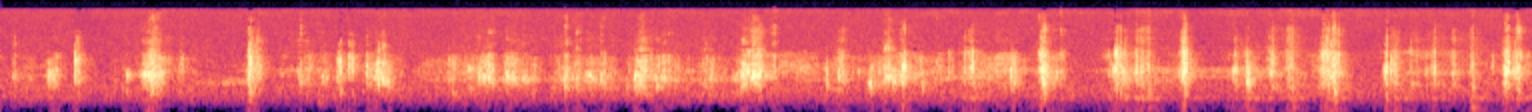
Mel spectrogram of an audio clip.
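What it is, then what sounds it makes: Plastic computer keyboard. Both hands type with their fingertips on a black plastic computer keyboard with red keys and a hollow body. A rapid, uneven stream of short, dry clicks and clacks sits in the mid and high range with almost no low end. Each keystroke dies away almost instantly.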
